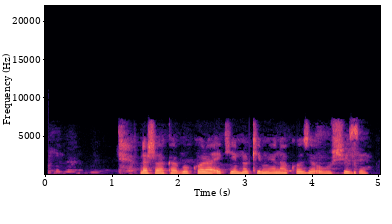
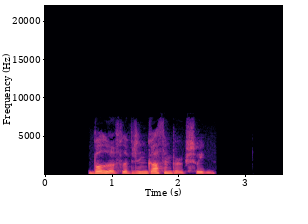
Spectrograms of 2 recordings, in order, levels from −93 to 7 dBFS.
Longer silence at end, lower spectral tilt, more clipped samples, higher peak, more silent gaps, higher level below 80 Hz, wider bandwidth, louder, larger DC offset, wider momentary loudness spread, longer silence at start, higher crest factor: second, 0.2 s vs 1 s; about the same, -6 dB/octave vs -6 dB/octave; neither; about the same, -2 dBFS vs -4 dBFS; neither; first, -58 dBFS vs -66 dBFS; about the same, 7.4 kHz vs 7.4 kHz; first, -19 LUFS vs -23 LUFS; neither; about the same, 8 LU vs 9 LU; second, 0.05 s vs 0.65 s; about the same, 18 dB vs 22 dB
